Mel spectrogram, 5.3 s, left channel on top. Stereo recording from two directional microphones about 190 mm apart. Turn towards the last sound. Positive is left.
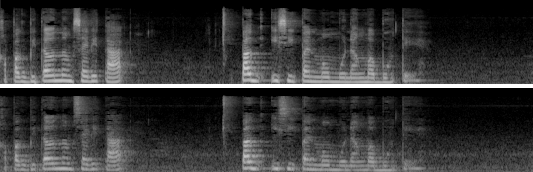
turn(degrees=40)  # may be behind; listen again after turning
